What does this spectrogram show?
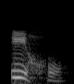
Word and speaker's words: hijo: Então eu quero falar padre e hijo. O fonema de Y é I. O fonema de HI é I, porque o H é mudo foneticamente em espanhol.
